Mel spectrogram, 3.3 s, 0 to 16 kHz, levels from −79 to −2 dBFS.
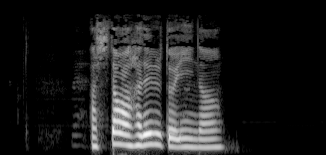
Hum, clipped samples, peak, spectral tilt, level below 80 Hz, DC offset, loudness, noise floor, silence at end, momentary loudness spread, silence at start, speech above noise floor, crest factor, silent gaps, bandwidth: none; under 0.1%; 0 dBFS; -4.5 dB/octave; -66 dBFS; under 0.1%; -15 LUFS; -79 dBFS; 1.05 s; 13 LU; 0.9 s; 64 dB; 18 dB; none; 11 kHz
